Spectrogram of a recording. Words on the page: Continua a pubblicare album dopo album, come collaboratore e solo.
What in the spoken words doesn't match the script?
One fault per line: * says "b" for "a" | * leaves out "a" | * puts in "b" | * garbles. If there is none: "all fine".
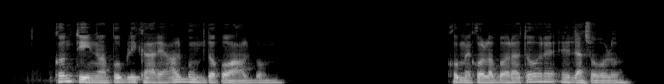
* puts in "da"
